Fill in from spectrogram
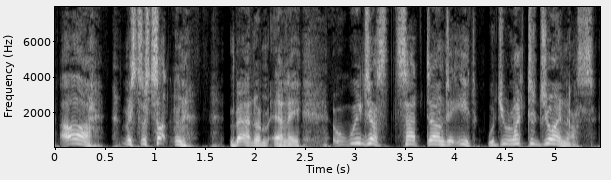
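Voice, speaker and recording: A fawning middle-aged merchant yelps his lines in a shrill, excitable voice that climbs far above a normal man's register. He stammers and gushes, loud and flustered, in a dry storybook reading. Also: normal speed, slightly rough, no room sound, exaggerated voice. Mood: eager.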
